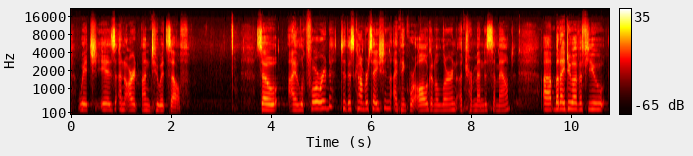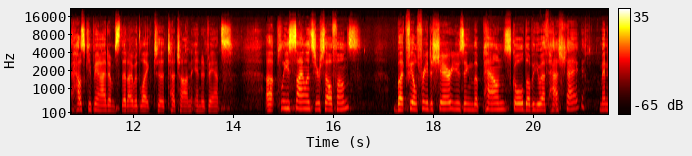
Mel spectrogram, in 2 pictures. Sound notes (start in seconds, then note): none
